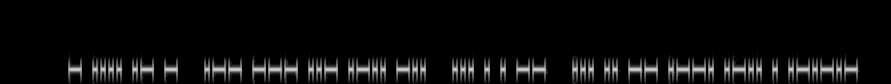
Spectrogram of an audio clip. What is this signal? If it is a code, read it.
Morse code, heard as a keyed tone, about 31 wpm, 700 Hz. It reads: THAT WOULD SEEM SIMPLE.
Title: Sentences from Top 1000 Words - Review Part 1 - 30wpm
